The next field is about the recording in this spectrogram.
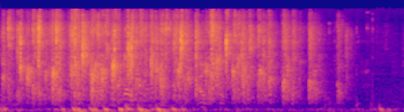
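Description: A round of applause from a small group: dense, steady clapping that keeps up for about four seconds, then thins out to a few scattered claps and stops.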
